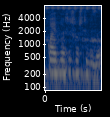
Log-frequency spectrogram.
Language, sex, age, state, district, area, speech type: Odia, female, 30-45, Odisha, Malkangiri, urban, spontaneous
